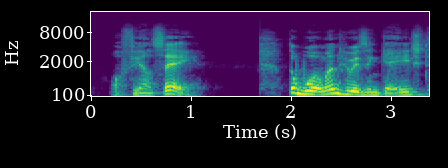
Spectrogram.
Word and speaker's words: fiancée: Fiancé or fiancée? The woman who is engaged is called the fiancé with the extra E, and the man, the fiancé. The pronunciation is the same, although the spelling is not, and you can blame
